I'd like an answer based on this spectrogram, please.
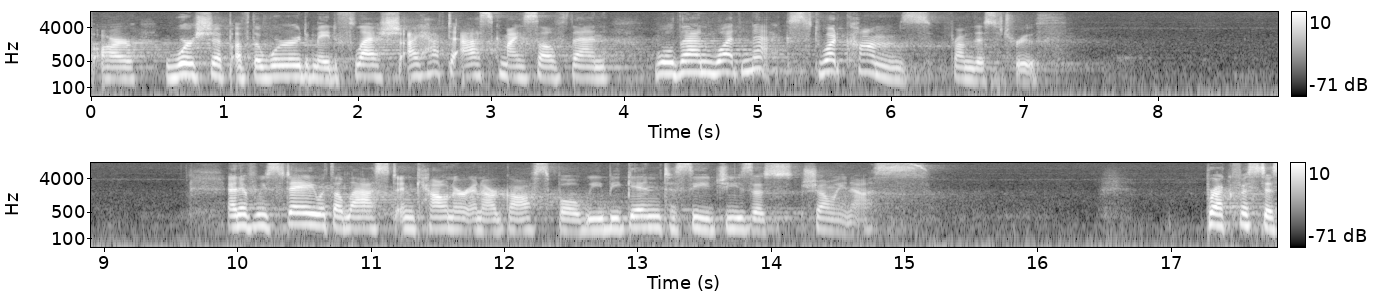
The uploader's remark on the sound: preached at our celebration of the Holy Eucharist on the Third Sunday after Easter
